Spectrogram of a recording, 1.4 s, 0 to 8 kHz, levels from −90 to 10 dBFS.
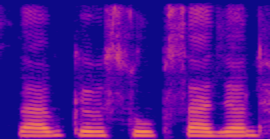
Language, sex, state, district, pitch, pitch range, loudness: Magahi, female, Bihar, Gaya, 225 Hz, 220-230 Hz, -27 LUFS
